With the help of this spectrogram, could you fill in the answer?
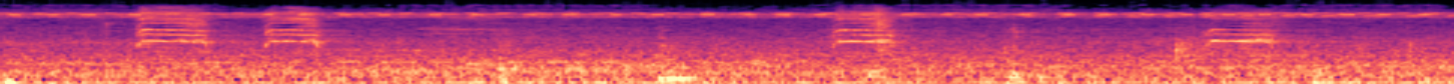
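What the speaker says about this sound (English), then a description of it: "Oh, you can hear the birds." Harsh crow caws come in short bursts of two or three, somewhat distant, over a constant high insect whine and outdoor hum.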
